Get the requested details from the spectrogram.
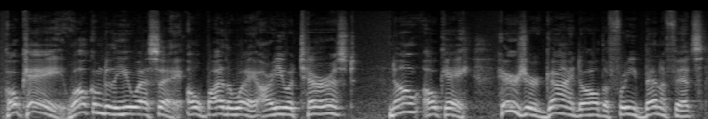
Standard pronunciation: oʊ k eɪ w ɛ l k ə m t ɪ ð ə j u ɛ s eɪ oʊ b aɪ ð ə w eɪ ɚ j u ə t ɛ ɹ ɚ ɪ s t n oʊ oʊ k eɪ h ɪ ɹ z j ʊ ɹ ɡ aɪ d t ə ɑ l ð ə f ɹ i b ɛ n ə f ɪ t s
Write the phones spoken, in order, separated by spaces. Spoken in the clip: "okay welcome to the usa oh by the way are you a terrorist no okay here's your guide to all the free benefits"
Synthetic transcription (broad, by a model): oʊ k eɪ w ɛ l k ə m t ɪ ð ə j u ɛ s eɪ oʊ b aɪ ð ə w eɪ ɚ j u ə t ɛ ɹ ɚ ɪ s t n oʊ oʊ k eɪ h ɪ ɹ z j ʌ ɹ ɡ aɪ d t ə ɑ l ð ə f ɹ i b ɛ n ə f ɪ t s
